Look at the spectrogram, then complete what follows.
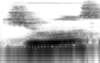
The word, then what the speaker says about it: joules: energy we use joules it's pronounced Jewels j-o-u-l-e-s not j-u-u-l but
